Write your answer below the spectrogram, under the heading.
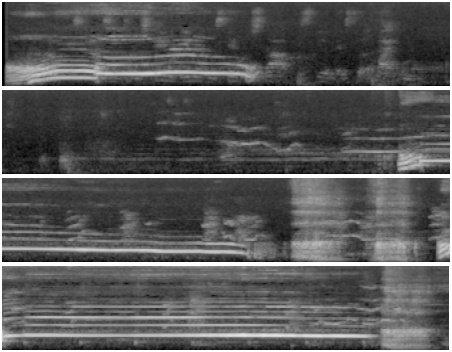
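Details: Australian Terrier. An Australian Terrier howls in three drawn-out, tonal bouts, each starting with a quick rise then holding a steady pitch before trailing off. The howling answers dogs heard on television, with brief sharp background noises between bouts.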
